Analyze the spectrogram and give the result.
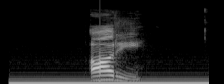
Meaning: yes
- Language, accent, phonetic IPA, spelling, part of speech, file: Persian, Iran, [ɒ́ː.ɹiː], آری, adverb, Fa-آری.ogg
